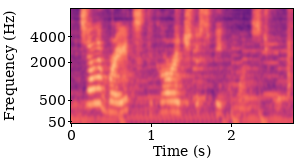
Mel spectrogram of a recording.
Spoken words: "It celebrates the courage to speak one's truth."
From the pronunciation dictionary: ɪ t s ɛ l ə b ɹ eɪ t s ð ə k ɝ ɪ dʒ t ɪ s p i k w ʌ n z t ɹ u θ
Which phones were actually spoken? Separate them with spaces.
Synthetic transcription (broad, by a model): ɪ t s ɛ l ə b ɹ eɪ t s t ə k ɝ ɪ dʒ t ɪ s p i k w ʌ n s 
